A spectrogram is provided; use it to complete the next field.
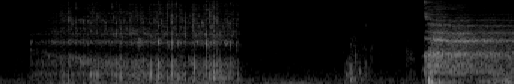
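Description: Two loud, airy slurps of someone sipping tea: a long drawn-in sip, a pause with a couple of small wet clicks, then another sharp, noisy slurp starting abruptly. No talking.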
